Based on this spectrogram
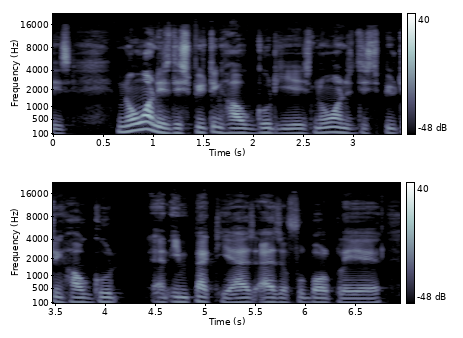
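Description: A man talks in an ordinary speaking voice at a moderate pace, his intonation fairly even. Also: very clean recording, silent background. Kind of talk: casual chat.

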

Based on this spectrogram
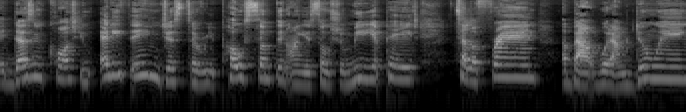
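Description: A woman with an American accent talks at a fairly slow pace, her medium pitch carried by lively intonation. The recording is very clean, with a silent background. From US East Coast. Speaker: podcast host, travel tour operator. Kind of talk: casual solo podcast.

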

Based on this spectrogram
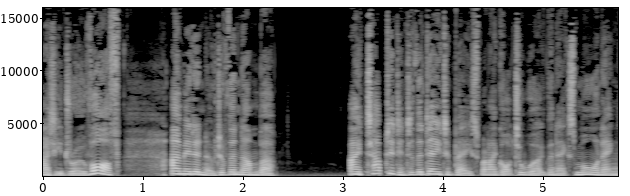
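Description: On a very clean recording with a silent background and a dry, close sound with no echo, a woman speaks in an unremarkable speaking voice of medium pitch with ordinary pitch variation. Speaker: audiobook narrator. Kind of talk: literary audiobook reading, first-person crime narration.

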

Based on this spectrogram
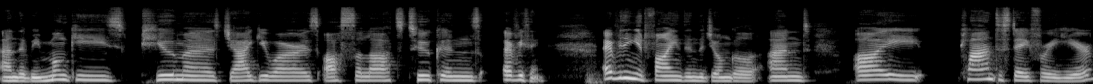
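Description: A woman with a strong Irish accent, at a medium pitch and fairly slow pace with ordinary pitch variation, in a very clean recording with a silent background. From Ireland. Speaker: animal communicator. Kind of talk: interview.

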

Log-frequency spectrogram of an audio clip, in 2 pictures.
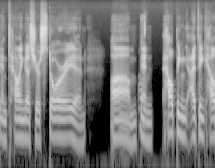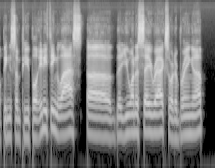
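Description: A man speaks in a plain, everyday voice at a medium pitch. His intonation is fairly even. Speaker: podcast host. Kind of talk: casual interview. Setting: video call. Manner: filler-heavy, rambling.

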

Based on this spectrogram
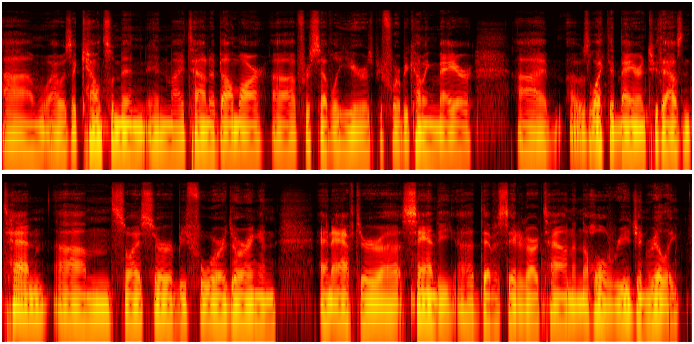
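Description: Over a very clean recording with a silent background, a man speaks with a New Jersey accent. His fairly low voice moves at a fairly quick pace in a flat monotone. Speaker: former public official. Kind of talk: interview. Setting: on location. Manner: halting, many fillers.

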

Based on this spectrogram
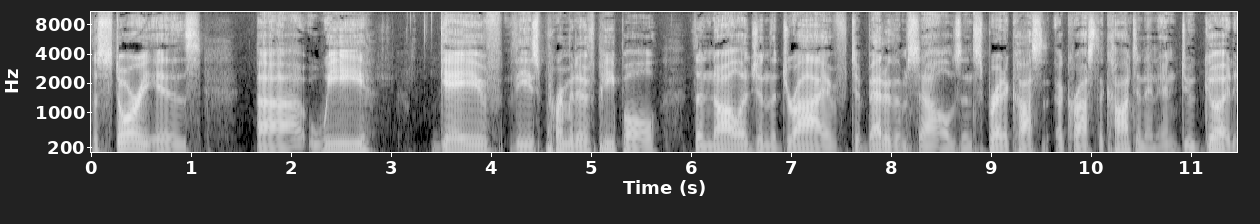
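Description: On a very clean recording with a silent background, a man speaks at medium pitch in an unremarkable speaking voice. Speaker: podcast host. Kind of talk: casual chat.

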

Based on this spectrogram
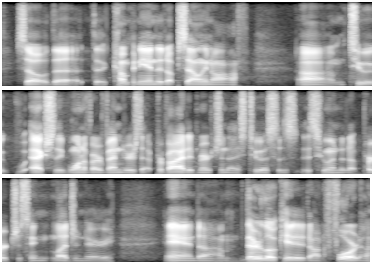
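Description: Speaking at a fairly quick pace, a man has an ordinary speaking voice with fairly low pitch. His intonation is fairly even, and the recording is very clean with a silent background. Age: 20s. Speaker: merchandise manager. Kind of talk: casual chat.

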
